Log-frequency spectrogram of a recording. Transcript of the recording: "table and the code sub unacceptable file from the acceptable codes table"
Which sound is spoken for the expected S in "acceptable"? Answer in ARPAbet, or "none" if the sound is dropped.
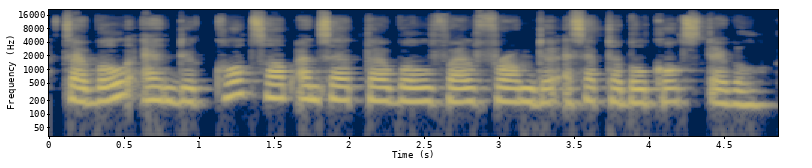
S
